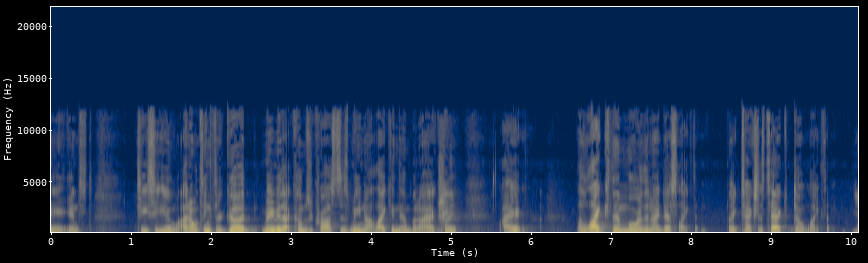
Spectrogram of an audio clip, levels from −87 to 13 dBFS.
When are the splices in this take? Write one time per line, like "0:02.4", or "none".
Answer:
none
